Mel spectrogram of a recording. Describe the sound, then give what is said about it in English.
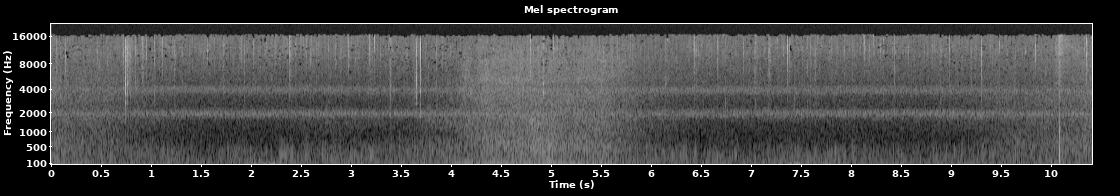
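A crackling fire with a few sharp pops scattered over a steady, dense hiss, swelling briefly midway like a soft wave, at a quiet, even level with no voices. “Listening to the sound of the crackling fire.”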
